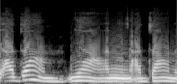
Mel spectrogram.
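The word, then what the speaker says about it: אדם: I would like to know, how do you pronounce Adam in Hebrew? Adam. We say Adam.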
